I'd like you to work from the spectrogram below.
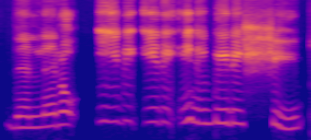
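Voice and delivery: put-on a light touch of baby talk; cutesy baby talk. Preacher playing up how tiny the lamb is, cutesy. Playfully describing tiny helpless sheep.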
